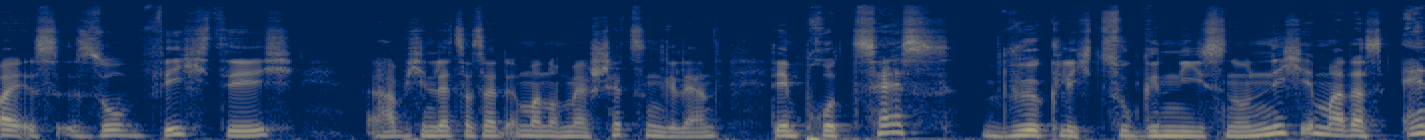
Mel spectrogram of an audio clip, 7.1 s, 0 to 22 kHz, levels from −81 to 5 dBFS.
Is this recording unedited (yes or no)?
no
